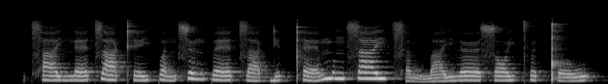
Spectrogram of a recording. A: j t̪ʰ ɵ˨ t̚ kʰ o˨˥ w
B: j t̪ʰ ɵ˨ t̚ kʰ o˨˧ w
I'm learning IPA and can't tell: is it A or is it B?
B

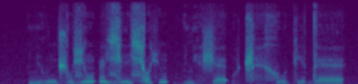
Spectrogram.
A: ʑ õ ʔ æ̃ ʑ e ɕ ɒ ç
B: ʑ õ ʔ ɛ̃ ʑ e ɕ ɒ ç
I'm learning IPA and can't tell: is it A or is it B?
A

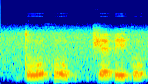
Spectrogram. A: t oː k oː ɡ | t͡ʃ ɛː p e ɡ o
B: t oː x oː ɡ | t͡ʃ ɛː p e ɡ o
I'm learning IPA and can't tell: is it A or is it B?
B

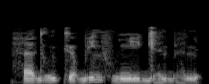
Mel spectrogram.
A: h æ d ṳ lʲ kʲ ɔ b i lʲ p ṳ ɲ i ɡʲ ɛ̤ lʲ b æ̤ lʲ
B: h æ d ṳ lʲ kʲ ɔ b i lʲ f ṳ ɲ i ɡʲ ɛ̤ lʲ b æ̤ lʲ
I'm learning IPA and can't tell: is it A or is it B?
B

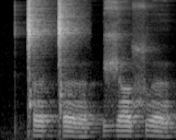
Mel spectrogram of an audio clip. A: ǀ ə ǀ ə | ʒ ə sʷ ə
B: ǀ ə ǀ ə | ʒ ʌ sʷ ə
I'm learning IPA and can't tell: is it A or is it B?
B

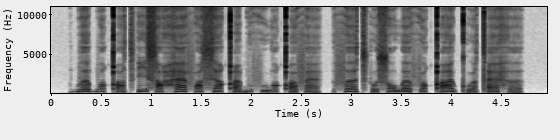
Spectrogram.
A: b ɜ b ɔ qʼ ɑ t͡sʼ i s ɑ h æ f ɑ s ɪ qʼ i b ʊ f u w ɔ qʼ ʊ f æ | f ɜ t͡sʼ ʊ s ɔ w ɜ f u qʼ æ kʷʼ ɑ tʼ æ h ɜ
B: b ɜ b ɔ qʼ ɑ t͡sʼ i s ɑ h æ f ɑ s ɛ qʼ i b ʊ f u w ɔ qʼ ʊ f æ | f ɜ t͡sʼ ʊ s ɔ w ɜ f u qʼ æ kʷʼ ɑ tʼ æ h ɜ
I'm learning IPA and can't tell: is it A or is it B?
B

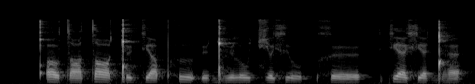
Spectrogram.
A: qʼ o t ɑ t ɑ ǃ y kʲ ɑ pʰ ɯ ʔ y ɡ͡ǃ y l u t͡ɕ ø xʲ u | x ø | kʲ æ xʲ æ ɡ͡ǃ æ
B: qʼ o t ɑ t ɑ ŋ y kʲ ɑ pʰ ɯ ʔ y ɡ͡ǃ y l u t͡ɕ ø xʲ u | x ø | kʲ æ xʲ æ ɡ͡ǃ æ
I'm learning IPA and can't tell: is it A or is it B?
A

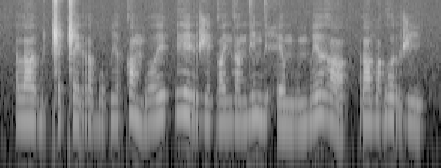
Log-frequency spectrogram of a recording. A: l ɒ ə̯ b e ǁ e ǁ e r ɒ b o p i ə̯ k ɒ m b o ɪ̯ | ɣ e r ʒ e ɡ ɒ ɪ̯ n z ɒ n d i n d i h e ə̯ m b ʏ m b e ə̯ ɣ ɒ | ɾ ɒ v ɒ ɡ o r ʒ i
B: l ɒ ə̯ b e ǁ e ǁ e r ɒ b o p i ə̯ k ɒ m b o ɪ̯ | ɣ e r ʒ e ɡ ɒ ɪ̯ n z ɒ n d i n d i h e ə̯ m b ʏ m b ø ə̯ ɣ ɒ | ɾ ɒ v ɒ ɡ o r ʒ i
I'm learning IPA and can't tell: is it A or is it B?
A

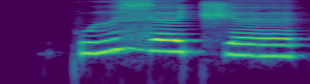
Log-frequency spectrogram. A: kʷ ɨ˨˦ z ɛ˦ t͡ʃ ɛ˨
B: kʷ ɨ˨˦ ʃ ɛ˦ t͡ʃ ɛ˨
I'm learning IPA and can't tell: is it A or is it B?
A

